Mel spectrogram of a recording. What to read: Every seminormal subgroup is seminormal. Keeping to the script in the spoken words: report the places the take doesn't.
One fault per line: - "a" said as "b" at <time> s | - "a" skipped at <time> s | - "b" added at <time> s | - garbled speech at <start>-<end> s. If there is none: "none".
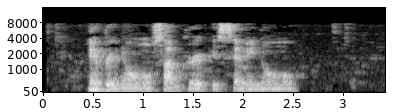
- "seminormal" said as "normal" at 0.7 s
